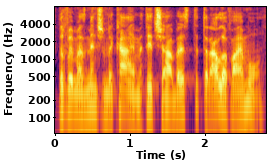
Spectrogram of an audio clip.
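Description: A man giving a religious lesson, thinking aloud in halting phrases that he often repeats and restarts. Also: mid-range voice. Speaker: religious teacher.

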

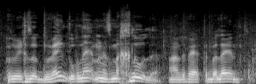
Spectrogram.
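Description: A man's voice: mid-range voice, rapid-fire, warm tone, slight background noise. A man giving a lecture, explaining conversationally and thinking aloud as he goes. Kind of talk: lecture on interpretation methods.

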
